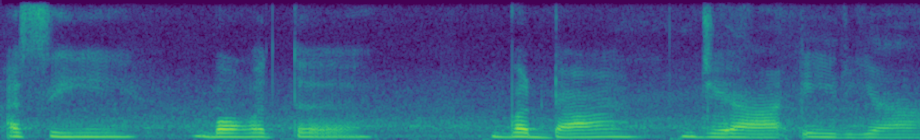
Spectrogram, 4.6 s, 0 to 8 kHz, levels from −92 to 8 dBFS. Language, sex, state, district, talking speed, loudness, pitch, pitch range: Punjabi, female, Punjab, Kapurthala, 65 wpm, -19 LUFS, 215 Hz, 200-230 Hz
